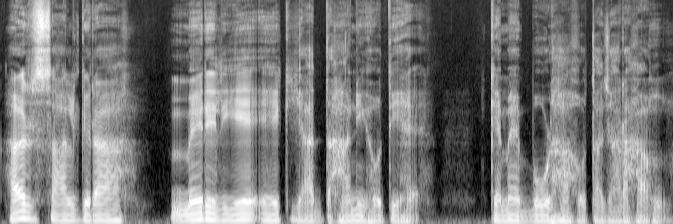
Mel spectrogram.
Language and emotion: Urdu, sad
